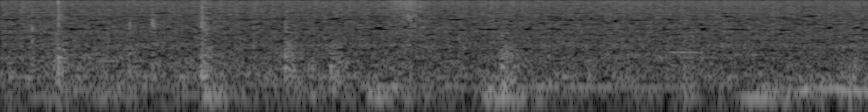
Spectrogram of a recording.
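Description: Onion-tomato spice paste sizzling gently in oil in a kadai, a steady hiss with a few faint crackles.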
